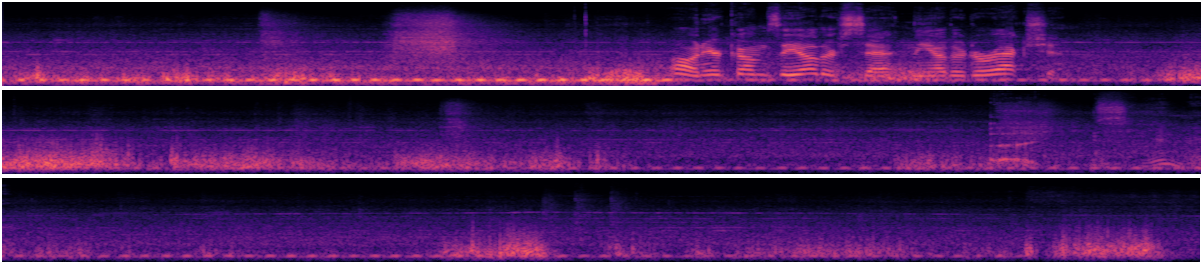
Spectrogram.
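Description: Steel wheels squeal and clank on rails as a locomotive rolls slowly.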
